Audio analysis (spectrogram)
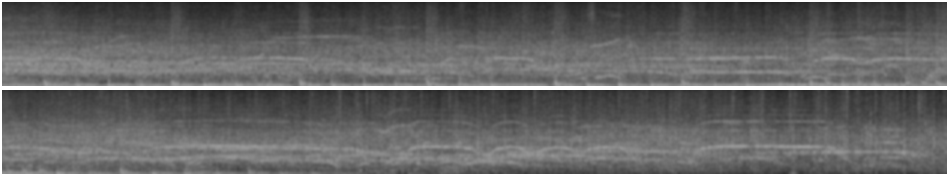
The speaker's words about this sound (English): I want this recorded. A lawyer got a standing ovation.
